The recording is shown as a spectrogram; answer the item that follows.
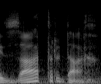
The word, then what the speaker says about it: zaterdag: You say it like Z, so spelled with a Z. The S is softer, like the word. Slang. Yeah, Sater. Zater. Yeah, I guess it, because you say Zaterdag, and we say Sater.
